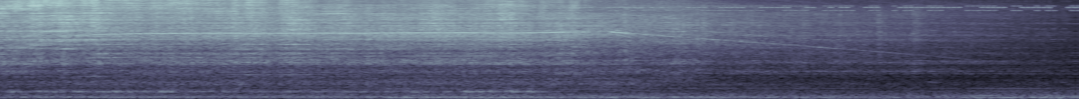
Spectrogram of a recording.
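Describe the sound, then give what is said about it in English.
A water-cooled bone saw, used to remove a super mutant's skull cap, runs loudly, a steady high whine over a broad grinding roar; partway through, the whine slides down in pitch as the noise eases slightly. No one speaks. “Jogging back to her equipment room, Lilith soon returned with a water-cooled bone saw, borrowed from Foundation, and a set of safety glasses.”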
